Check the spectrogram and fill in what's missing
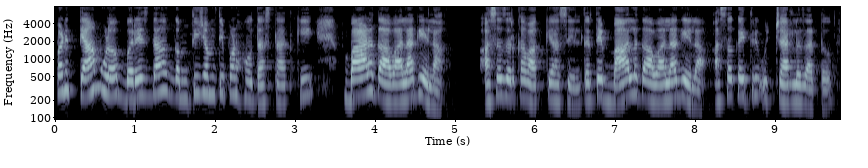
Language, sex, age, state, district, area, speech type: Marathi, female, 45-60, Maharashtra, Kolhapur, urban, spontaneous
